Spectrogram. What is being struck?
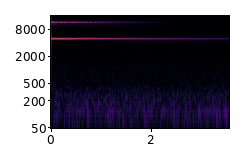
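Nothing is struck.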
